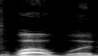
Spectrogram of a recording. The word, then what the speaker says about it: Watwood: it watwood or watwood how would you it's watwood it's never pronounced correctly so I'm used to it by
